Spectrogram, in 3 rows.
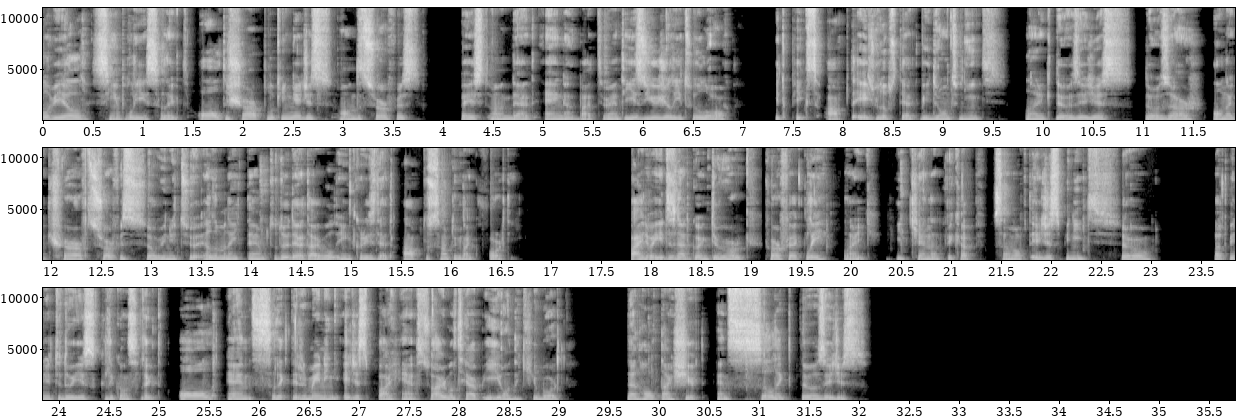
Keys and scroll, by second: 15.6 KP_4, 15.9 KP_0, 26.8 e.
